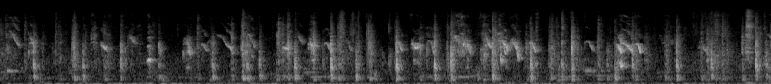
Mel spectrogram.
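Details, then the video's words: Chicks at a feeding trough in a large chicken house on a farm: continuous crowded peeping, sharp high chirps and clucks packed closely together, with feeding clatter between calls. "Baby Chickens Eating From A Trough Sound Effect"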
